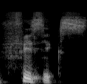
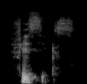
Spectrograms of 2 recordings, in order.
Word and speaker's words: physics: I studied for 5 years in order to get my BS in physics, ¿no? Physics. Esa PH empezando es como una F, physics.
